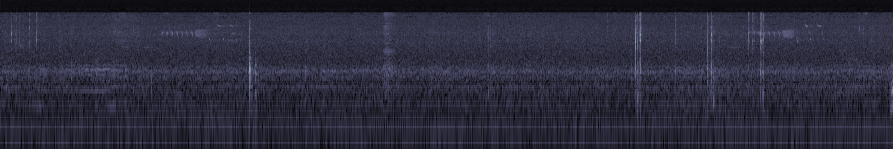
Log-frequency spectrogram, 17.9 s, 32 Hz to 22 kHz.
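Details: Colony of honey bees buzzing steadily while their hive is worked on 17 July 2020; an even, low humming drone with occasional loud taps and scrapes of frames being lifted.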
